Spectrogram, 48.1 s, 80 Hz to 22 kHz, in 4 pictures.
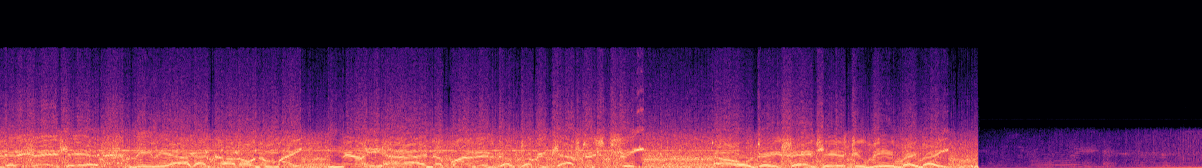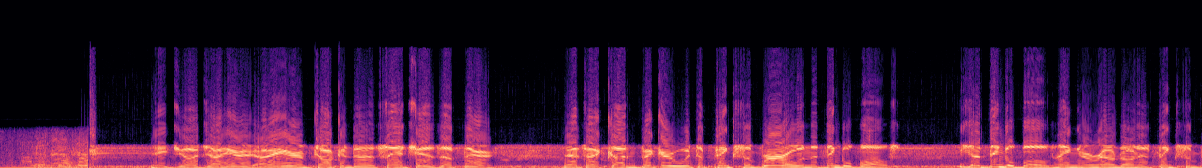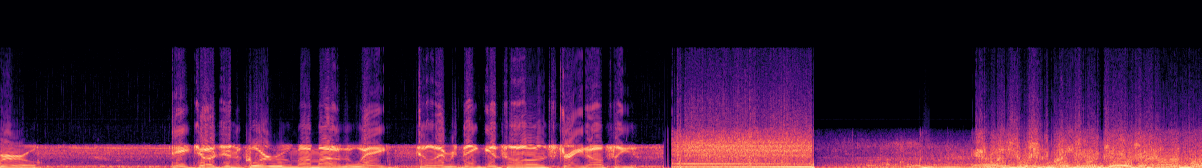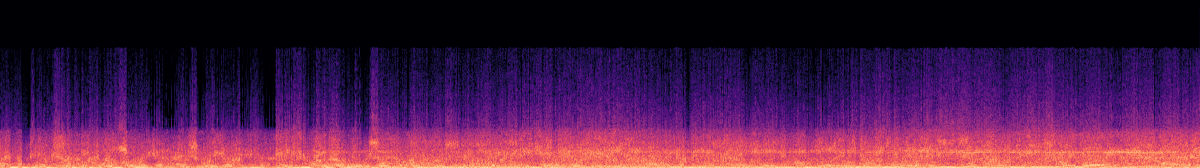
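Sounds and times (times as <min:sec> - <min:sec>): low steady hum: 0:00.0 - 0:48.0
radio static: 0:00.0 - 0:48.0.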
